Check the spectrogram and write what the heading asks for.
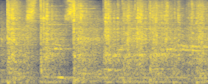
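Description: Fists pounding rapidly and repeatedly on a table top in an angry tantrum, loud thumps one after another.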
